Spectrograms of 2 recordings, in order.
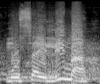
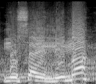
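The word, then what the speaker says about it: মুসাইলিমা: উচ্চারণ আসওয়াদ আনাস দ্বিতীয়জন মুসালিমা বাংলাদেশের লোকে বলে মুসালামা সহ উচ্চারণ মুসামা কাজব তার নাম না কাজ্জাব মানে হলো চরম মিথ্যুক।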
